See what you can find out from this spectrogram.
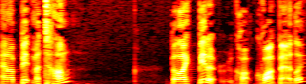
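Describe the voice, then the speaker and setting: Speaking with an Australian accent, a man is heard in a dry, close sound with no echo against a quiet background. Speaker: podcast guest. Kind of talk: casual chat. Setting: video call.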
